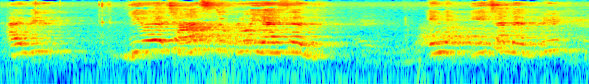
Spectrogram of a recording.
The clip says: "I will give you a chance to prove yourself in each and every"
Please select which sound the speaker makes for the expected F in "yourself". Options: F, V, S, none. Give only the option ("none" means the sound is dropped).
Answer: none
